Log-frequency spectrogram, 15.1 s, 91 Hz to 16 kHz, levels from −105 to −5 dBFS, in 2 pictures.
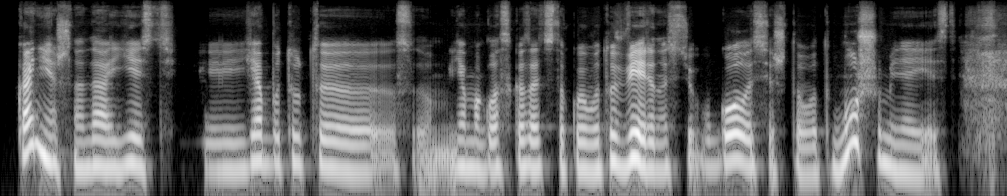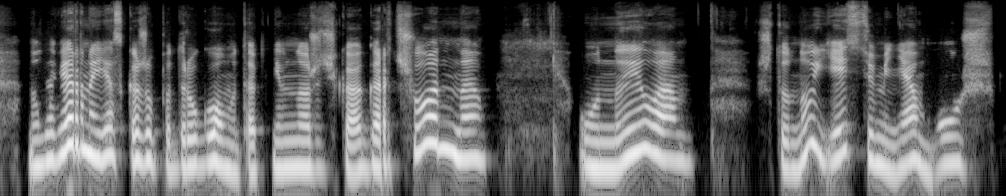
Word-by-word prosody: Конечно 240 - +3
да, 200 0 0
есть. 195 +1 -4 0.2
И 185 - -14 0.2
я 225 +4 0
бы 215 0 -7
тут, 205 -2 -8
э, 180 -3 -3
с - - -11
м 245 +2 -12
я 205 -4 -4
могла 190 0 -3
сказать 190 +1 -3
с - - -5
такой 185 +1 -4
вот 180 +2 -4
уверенностью 195 -3 +4
в 200 -3 -13
голосе, 215 -1 +3
что 160 - -9
вот 165 +4 -10
муж 265 - 0
у - - -2
меня 175 -5 -4
есть. - - -11 0.6
Но, 200 -1 -1
наверно, 290 +7 +5
я 260 +1 +4
скажу 240 0 0
по-другому, 200 -1 0
так 175 +1 -4
немножечко 190 -2 -1
огорчённо, 245 - +2 0.7
уныло, 240 +7 +2 0.6
что, 190 - -7
ну, 185 - -1
есть 280 -1 -1
у - - +1
меня 205 +4 0
муж, 205 +1 -6
205 Hz, 160 wpm, -21 LUFS, 190-235 Hz, 0.7 s, наверно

